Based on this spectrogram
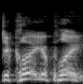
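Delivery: gruff, rough voice. Narrating the scene, voicing a creature who demands the players' plane: gruff voice. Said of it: "you hear a gruff voice say".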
